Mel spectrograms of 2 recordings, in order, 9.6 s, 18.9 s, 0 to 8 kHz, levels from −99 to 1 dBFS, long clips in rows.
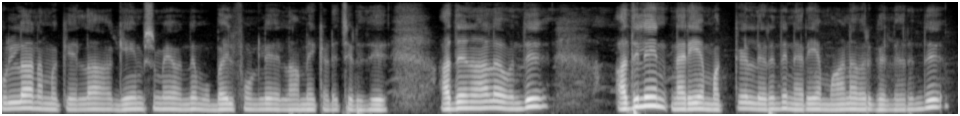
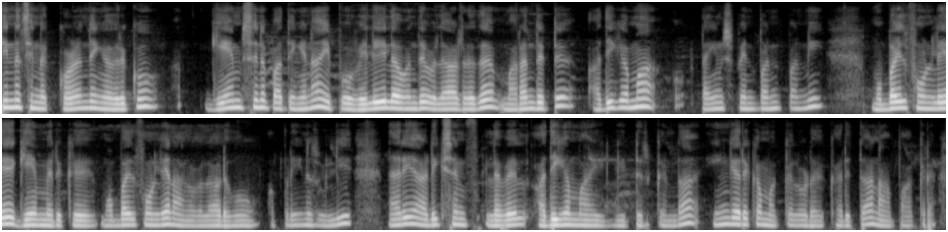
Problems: background sounds at intervals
